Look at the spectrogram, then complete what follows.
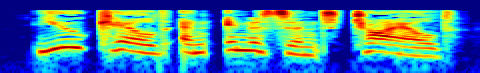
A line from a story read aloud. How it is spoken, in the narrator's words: Agatha yelled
